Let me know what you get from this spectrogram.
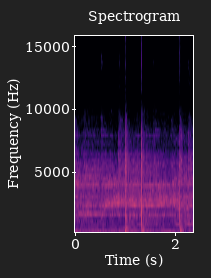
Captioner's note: firecrackers booming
